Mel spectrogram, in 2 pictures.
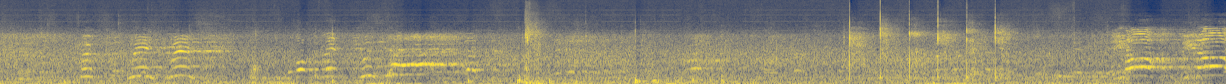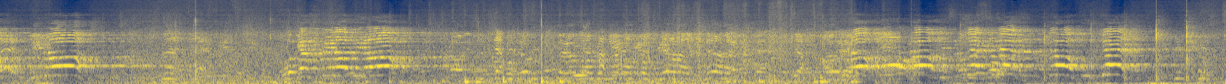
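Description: Men shout and call out to each other across an open field, some distance away.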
